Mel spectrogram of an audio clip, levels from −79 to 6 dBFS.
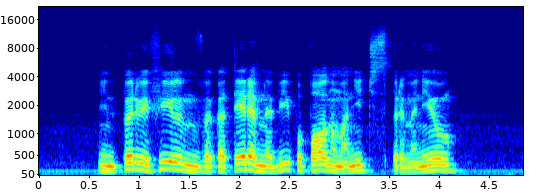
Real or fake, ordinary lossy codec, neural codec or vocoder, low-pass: real; none; none; 19.8 kHz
